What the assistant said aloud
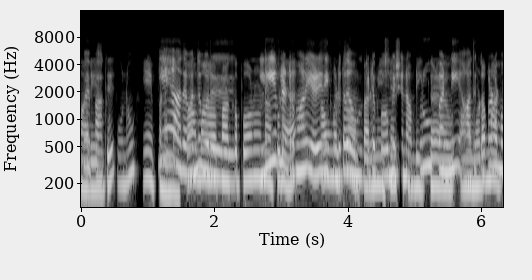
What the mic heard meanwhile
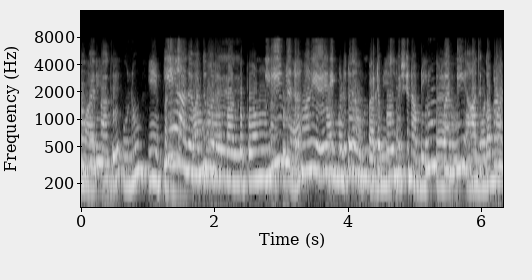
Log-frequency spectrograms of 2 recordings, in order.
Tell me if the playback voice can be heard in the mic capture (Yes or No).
Yes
